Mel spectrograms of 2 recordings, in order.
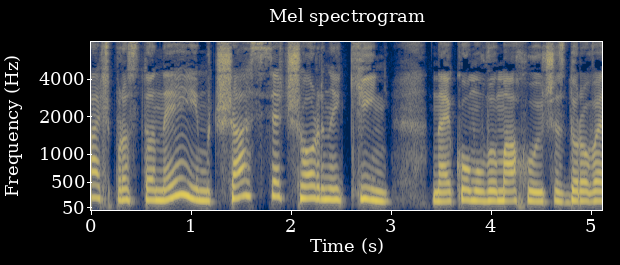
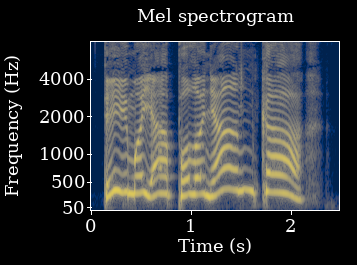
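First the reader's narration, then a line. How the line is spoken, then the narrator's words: Knight's shout. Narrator (Ukrainian): крикнув лицар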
